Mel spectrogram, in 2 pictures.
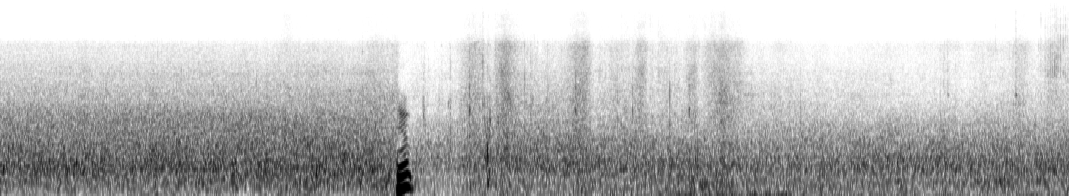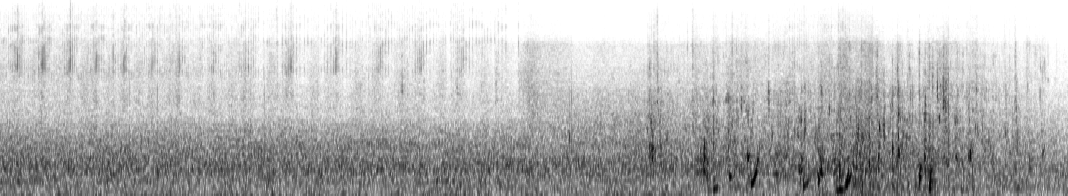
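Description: A river flows and gurgles steadily close by.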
